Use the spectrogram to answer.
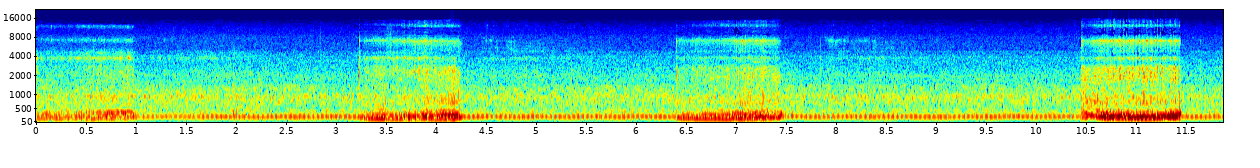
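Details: Sleeping dog: four rhythmic rattling snores, about one every three seconds, over a steady background hum; dog snoring.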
